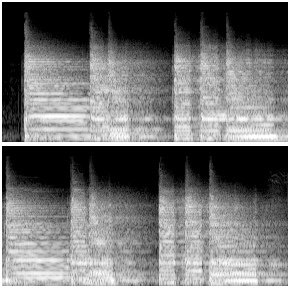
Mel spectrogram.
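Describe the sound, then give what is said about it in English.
A distorted electric guitar plays a rhythm part on a B power chord through coil-split pickups. Chords are struck in short repeated bursts separated by brief gaps, with no voices. “And here I'm using a B power chord.”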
